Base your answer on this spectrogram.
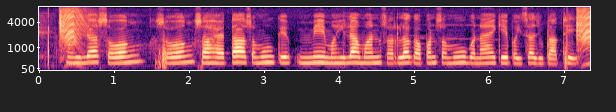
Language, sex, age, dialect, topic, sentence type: Chhattisgarhi, male, 18-24, Northern/Bhandar, banking, statement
